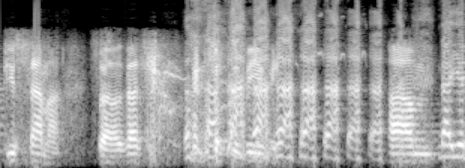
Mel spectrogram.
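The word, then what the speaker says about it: Buscema: do that a lot it's pronounced busema so that's um now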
